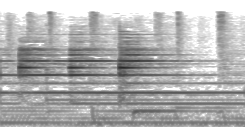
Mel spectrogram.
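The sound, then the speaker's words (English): A stock market closing bell rings in three quick metallic strikes, each leaving a bright, sustained ringing tone that carries on and slowly fades after the last hit. “I'm also trying to figure out how to record this live so that the closing bell can be live.”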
